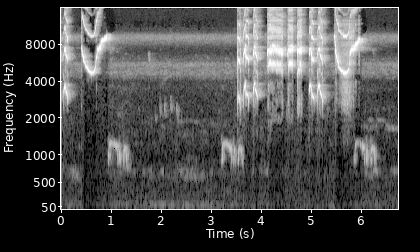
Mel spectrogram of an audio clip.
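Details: Vigorous ngerol-ngeplong song of an orange-headed thrush, meant to rouse lazy birds into singing. High swooping whistles alternate with a short low trilled motif repeated three times, plus a dense burst of rapid, ringing high notes.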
